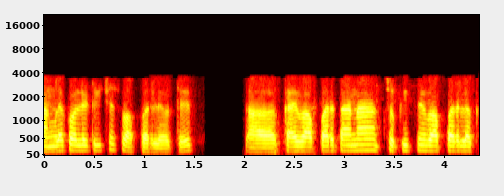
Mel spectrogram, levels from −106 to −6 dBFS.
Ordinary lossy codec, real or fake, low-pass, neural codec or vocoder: MP3, 32 kbps; real; 3.6 kHz; none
